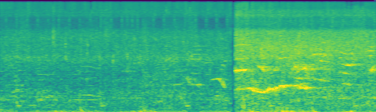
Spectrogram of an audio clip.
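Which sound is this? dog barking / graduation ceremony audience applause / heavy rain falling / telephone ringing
heavy rain falling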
